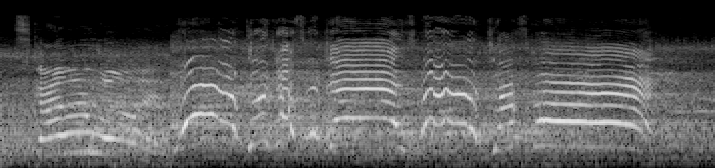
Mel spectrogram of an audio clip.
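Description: Young woman's voice squealing: a short spoken phrase, then a series of very high-pitched shrieks from about a second in, ending in one long held squeal that cuts off at the end.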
